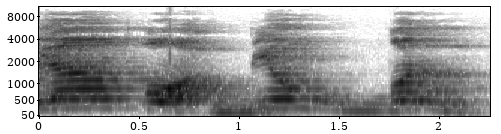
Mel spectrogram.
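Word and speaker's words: يَقْبِضْنَ: Dha-nya dibaca tafkhim, posisi lidah kita di langit-langit atas. Kemudian nunnya juga dibaca sukun. Wa yaqbidun.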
